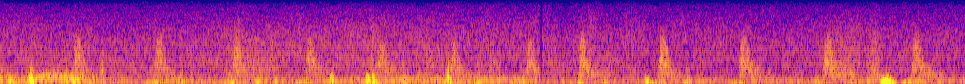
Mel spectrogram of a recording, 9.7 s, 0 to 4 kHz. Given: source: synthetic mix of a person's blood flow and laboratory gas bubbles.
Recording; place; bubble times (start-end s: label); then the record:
Doppler ultrasound of blood flow; subclavian vein
no bubbles
From the record:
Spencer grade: 0 (complete lack of bubble signals)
